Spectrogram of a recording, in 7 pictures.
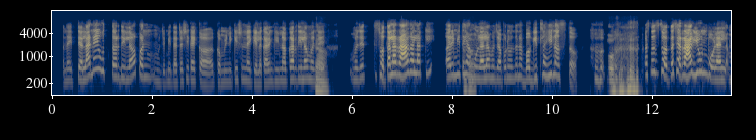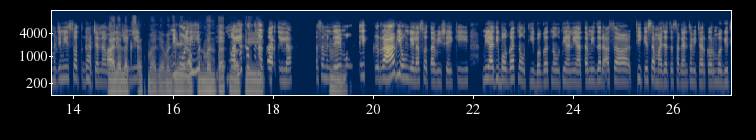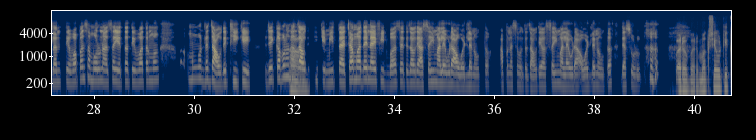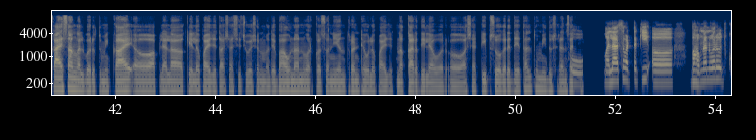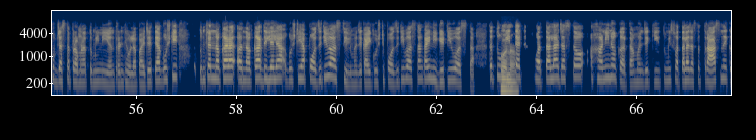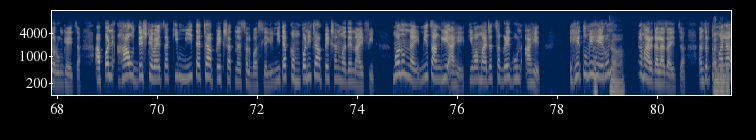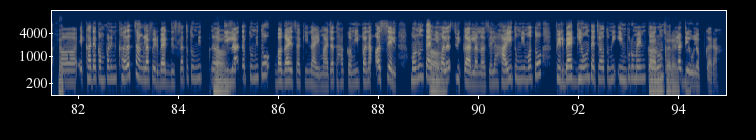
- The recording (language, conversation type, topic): Marathi, podcast, नकार मिळाल्यावर तुम्ही त्याला कसे सामोरे जाता?
- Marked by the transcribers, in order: chuckle; other background noise; chuckle; "द्याल" said as "देताल"; in English: "फीडबॅक"; alarm; in English: "इम्प्रुव्हमेंट"; in English: "डेव्हलप"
